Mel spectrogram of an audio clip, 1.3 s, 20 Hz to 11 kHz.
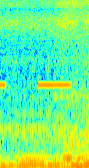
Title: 2007 STI Crazy Idle. Misfire on all 4(2)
